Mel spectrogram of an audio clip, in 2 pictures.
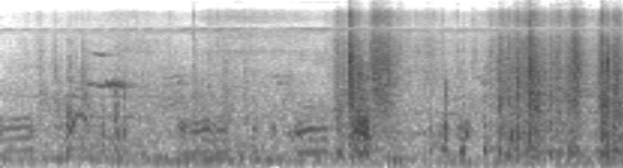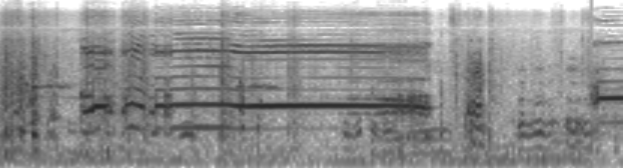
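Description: Chickens cluck and squawk around a rooster that crows loudly, its long call ringing out clearly near the end amid the scuffle of the birds.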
